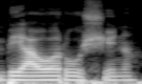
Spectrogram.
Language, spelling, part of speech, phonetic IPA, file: Polish, Białorusin, noun, [ˌbʲjawɔˈruɕĩn], Pl-Białorusin.ogg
